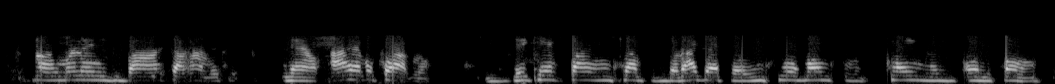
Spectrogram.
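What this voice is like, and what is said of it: Muffled, hard-to-hear phone voice. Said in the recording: “I'm having a hard time hearing you sound very muffled, so I'm not catching anything that you're saying”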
